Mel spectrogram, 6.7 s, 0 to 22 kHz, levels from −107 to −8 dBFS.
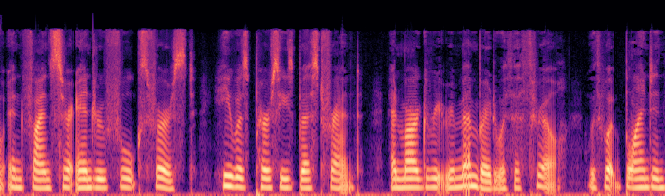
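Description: A speech recording with one glitch: at about 4.63 to 4.69 s there's a brief garbled flutter where frames came out of order. Two neighbouring blocks of roughly 26 ms each got swapped, so that stretch plays with its halves reversed.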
